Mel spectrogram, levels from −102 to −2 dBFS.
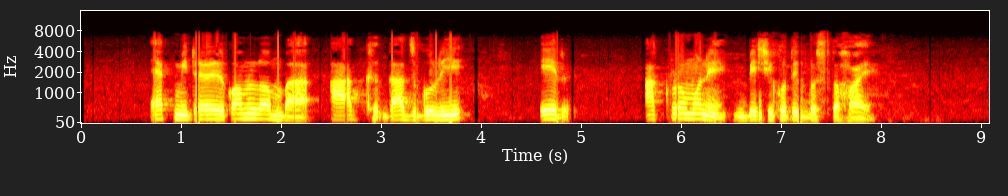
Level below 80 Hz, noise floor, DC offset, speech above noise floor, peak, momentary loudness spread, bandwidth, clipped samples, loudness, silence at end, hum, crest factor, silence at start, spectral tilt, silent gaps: -48 dBFS; -58 dBFS; under 0.1%; 44 dB; 0 dBFS; 8 LU; 7.6 kHz; under 0.1%; -15 LUFS; 1.15 s; none; 16 dB; 0.7 s; -7 dB/octave; none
